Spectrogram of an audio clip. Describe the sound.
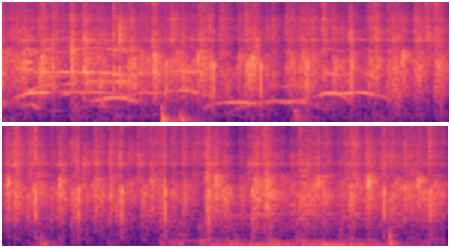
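An audience claps steadily for about six seconds, with high whoops and whistles rising over the applause and a voice calling out near the end.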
